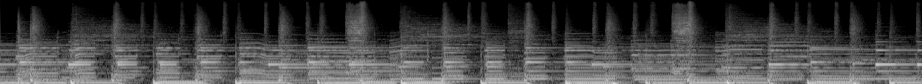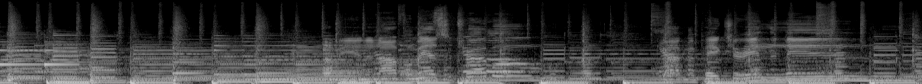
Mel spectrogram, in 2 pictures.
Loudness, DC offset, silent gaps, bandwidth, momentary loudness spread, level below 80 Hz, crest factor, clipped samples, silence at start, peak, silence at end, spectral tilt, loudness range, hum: -22 LUFS; under 0.1%; none; over 20 kHz; 6 LU; -24 dBFS; 16 dB; under 0.1%; 0 s; -4 dBFS; 0 s; -5.5 dB/octave; 5 LU; none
